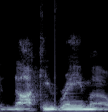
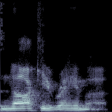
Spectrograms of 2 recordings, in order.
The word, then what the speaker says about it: Nacirema: was assign you the body ritual among the Nacirema without telling you anything about it and just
